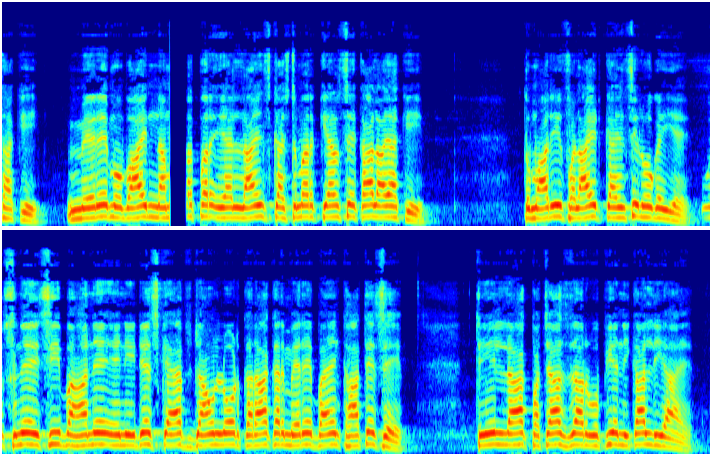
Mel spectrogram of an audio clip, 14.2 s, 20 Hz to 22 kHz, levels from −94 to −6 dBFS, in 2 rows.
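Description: At about 1.68 s there's a stream reconnect: the connection dropped, the player went quiet for roughly 146 ms, then restarted decoding mid-stream. When sound returns near 1.87 s it has jumped ahead about a tenth of a second, so a small chunk is simply missing.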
